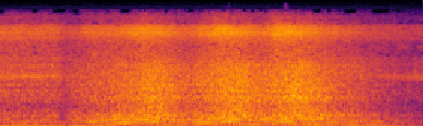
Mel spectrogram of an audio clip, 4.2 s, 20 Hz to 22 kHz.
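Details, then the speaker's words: Toyota Kijang Super carbureted engine after a wash, following a 1000+ km trip: smooth steady idle hum with a gentle swell, no misses or tapping, radiator fan blowing; engine normal, no problems. "Alhamdulillah tidak ada kendala mesin normal saja ini kena hembusan kipas radiator"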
